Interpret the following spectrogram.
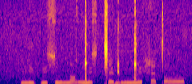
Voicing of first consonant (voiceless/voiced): voiced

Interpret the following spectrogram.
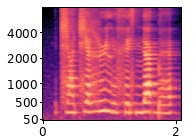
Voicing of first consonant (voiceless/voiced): voiceless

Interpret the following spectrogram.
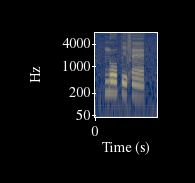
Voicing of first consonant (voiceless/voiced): voiced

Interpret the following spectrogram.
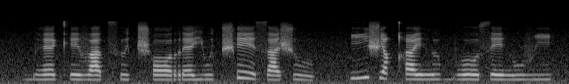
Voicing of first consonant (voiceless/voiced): voiced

